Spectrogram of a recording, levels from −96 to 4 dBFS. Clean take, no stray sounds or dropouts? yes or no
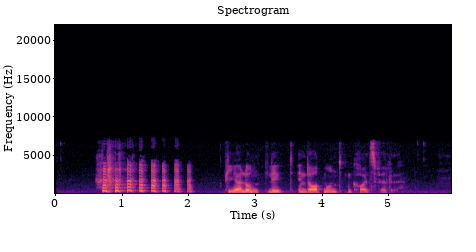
no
